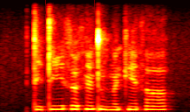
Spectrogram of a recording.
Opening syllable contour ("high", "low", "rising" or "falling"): low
